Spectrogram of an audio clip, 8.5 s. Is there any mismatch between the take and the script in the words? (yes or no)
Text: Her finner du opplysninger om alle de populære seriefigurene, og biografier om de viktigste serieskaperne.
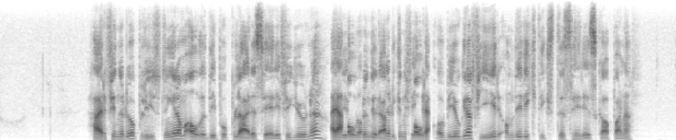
yes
